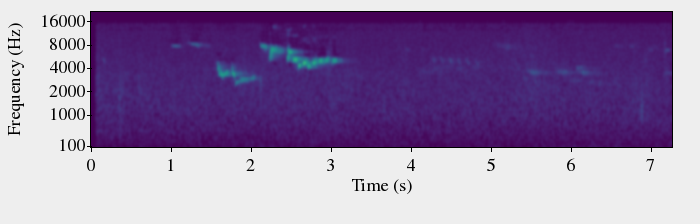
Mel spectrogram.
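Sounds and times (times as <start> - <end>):
soft background hiss: 0.1 - 7.2
European robin Erithacus rubecula warbling: 1.0 - 3.2, 4.2 - 7.2.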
